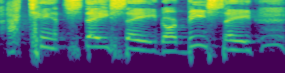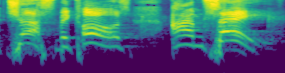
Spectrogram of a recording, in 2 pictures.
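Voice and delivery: loud, high climax, slow then peaking; full-force shouted climax; preaching shout. Real, not acted. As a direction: build to a shout on the last words.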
